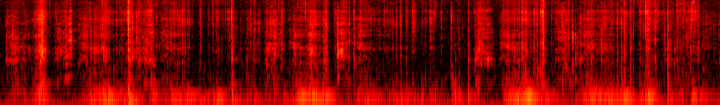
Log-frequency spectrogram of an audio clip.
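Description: A solid oval bar of dry white soap, held in the hand, is shaved into flakes with a metal utility blade. Quiet, crisp scraping and crunching strokes repeat steadily with bright crackly edges over a low, dull rumble, swelling slightly around the middle and near the end.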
